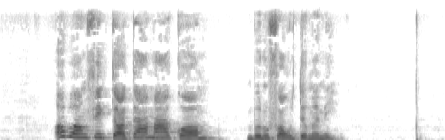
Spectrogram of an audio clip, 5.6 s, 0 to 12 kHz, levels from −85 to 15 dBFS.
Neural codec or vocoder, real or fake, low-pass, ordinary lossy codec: none; real; 10.8 kHz; AAC, 64 kbps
